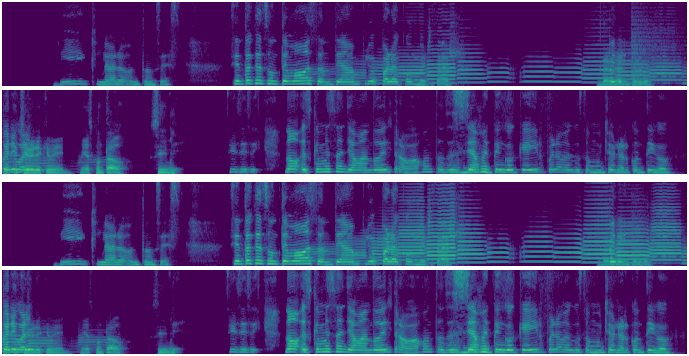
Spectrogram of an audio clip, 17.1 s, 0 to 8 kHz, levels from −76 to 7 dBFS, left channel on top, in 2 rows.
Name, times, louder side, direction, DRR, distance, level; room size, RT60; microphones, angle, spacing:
voice 1, 0.7-2.5 2.9-5.8 7.6-7.9 8.6-8.9 11.4-17.0, right 3 dB, 20° right, 0.4 m, -26 dB
Trumpet, 3.8-10.0, right 7 dB, 80° right, 0.6 m, -32 dB
voice 2, 7.4-8.1 8.6-10.1 10.4-10.7, left 4 dB, 65° left, 0.7 m, -28 dB
sound 1, 7.9-9.6, left 5 dB, 35° left, 3.8 m, -51 dB
head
